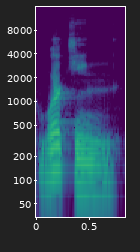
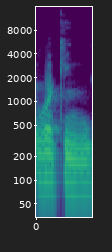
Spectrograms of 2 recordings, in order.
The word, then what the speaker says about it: working: When you have ing at the end, it makes a sound working. Not working g. There's no g sound. It's the sound working. Now sometimes when you see ing, you hear workin', workin'. That's also correct pronunciation. You can say working or workin' with the N sound.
